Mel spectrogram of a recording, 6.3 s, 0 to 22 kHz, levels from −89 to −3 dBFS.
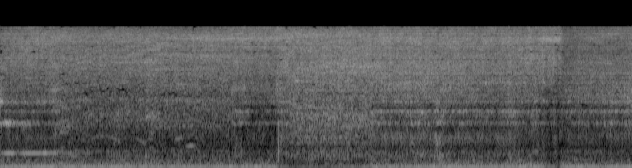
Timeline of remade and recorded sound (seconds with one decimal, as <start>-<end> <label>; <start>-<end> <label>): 0.0-0.6 remade; 0.6-2.3 recorded; 2.3-2.9 remade; 2.9-3.7 recorded; 3.7-6.3 remade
